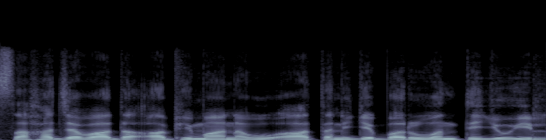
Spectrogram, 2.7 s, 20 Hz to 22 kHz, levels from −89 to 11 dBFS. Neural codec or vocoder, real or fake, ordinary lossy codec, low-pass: autoencoder, 48 kHz, 128 numbers a frame, DAC-VAE, trained on Japanese speech; fake; none; 14.4 kHz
